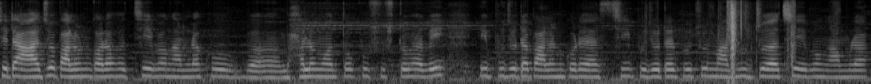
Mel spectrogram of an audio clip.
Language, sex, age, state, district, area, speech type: Bengali, female, 30-45, West Bengal, Malda, rural, spontaneous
